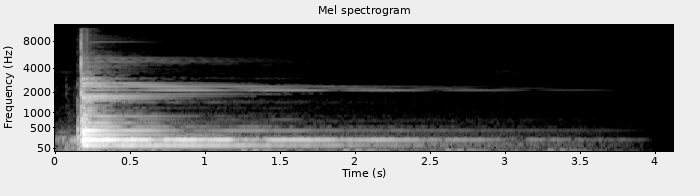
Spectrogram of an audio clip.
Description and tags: Upright Piano Pizz A HarmFST2
A cool sound I made messing with an out-of-tune upright piano. The tuning is approximately "A."
A, Decay, Fast, freq, FX, harm, Harmonic, hz, Keys, Nodes, Piano, Pizz, Pizzicato, Sample, Snickerdoodle, Upright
